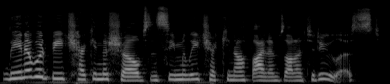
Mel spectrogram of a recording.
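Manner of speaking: usual speaking voice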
